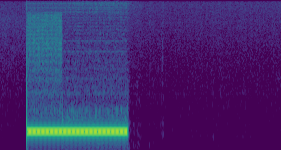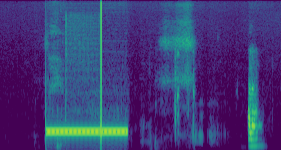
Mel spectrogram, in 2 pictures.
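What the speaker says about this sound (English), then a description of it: "I'm gonna call this number and see if they'll answer" Outgoing phone call to a scammer's number: two long steady ringback tones separated by a silent gap, followed by faint clicks and a brief burst as the line connects.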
